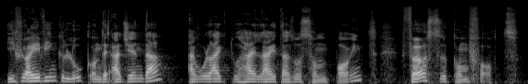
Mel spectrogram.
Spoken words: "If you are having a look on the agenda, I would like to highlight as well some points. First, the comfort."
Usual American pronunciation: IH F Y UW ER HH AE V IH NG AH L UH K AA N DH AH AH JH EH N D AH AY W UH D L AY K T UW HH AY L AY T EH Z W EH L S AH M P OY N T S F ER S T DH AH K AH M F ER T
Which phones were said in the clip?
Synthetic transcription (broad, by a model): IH F Y UW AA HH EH V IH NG AH L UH K AA N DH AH AH JH EH N D AH AY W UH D L AY K T UW HH AY L AY T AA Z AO S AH M P OY N T F ER S T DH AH K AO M F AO T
